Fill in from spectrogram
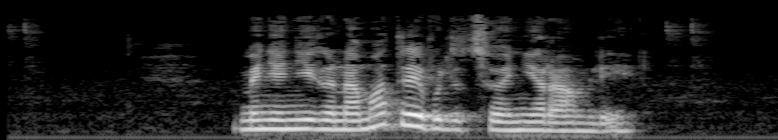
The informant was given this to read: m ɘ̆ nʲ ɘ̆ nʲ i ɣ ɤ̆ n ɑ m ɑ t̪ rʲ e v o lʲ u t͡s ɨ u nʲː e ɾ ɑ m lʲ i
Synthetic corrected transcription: m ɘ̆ nʲ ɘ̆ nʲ i ɣ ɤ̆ n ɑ m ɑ t̪ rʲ e v o lʲ u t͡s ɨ o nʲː e ɾ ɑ m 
